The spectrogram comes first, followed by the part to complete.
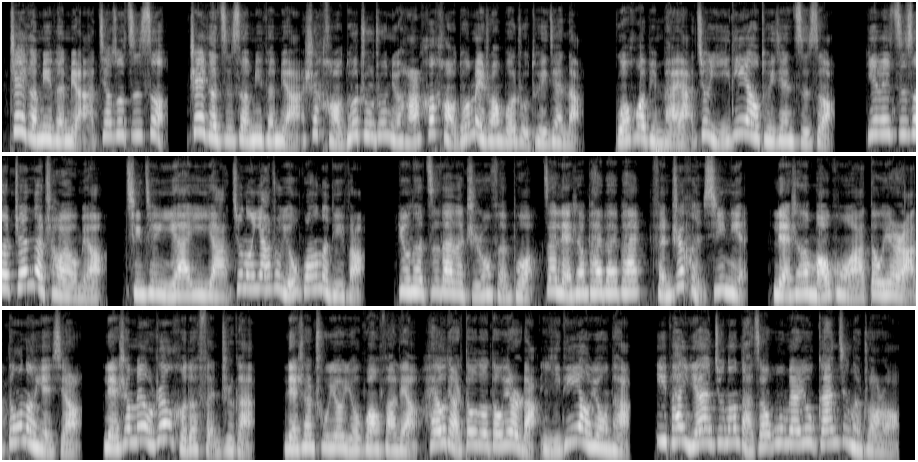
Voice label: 女卖货

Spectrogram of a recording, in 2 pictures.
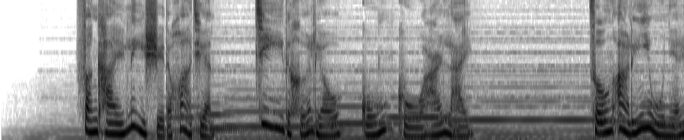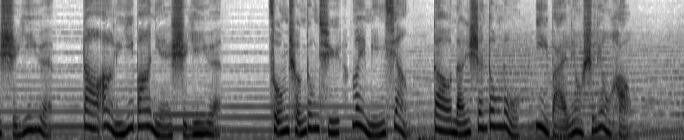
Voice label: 一周年女样

